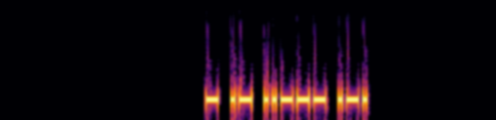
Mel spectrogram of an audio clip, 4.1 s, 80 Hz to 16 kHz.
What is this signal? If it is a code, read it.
Morse code, heard as a keyed tone, about 36 wpm, 690 Hz. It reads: TA2R
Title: DXCC-100 Call Signs - 4 Characters - 35wpm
